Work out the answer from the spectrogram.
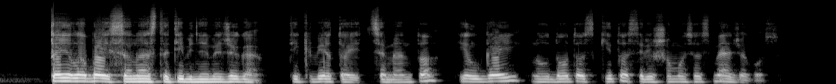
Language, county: Lithuanian, Vilnius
